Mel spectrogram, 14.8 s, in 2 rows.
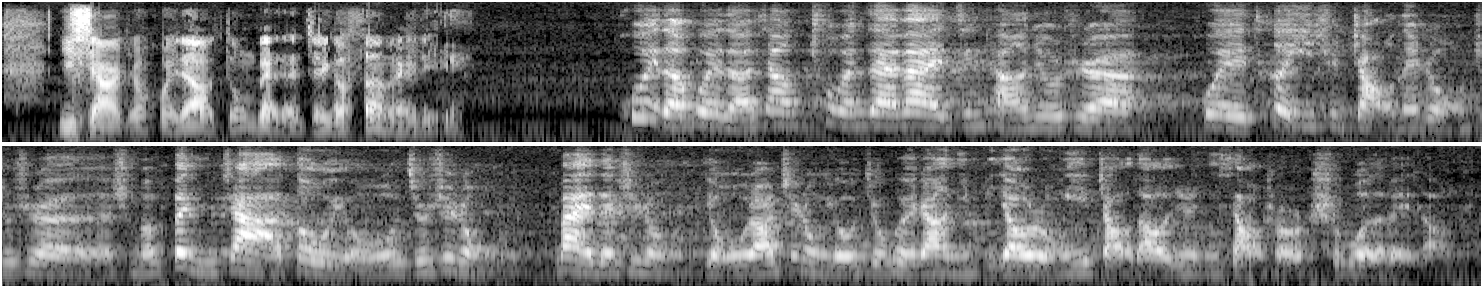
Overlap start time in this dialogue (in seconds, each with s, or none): none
